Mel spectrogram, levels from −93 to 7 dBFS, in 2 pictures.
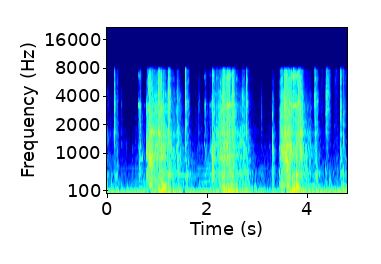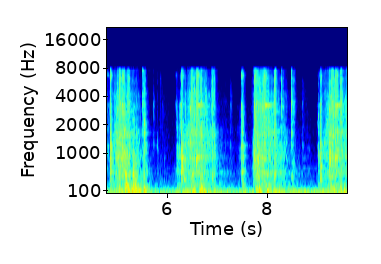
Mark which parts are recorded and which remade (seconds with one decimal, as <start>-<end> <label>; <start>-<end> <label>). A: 0.0-1.4 recorded; 1.4-3.5 remade; 3.5-5.1 recorded; 5.1-6.1 remade; 6.1-6.9 recorded; 6.9-9.6 remade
